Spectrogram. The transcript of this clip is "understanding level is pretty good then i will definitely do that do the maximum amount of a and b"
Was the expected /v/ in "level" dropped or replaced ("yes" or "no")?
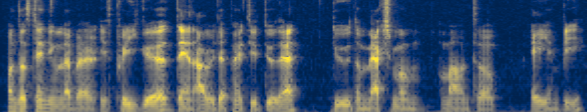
no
